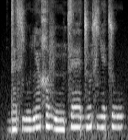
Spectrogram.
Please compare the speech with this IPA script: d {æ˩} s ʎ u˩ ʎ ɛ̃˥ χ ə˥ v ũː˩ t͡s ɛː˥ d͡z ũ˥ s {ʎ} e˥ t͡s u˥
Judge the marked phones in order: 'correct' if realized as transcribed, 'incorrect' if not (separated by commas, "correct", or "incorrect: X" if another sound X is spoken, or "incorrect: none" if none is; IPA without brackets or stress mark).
correct, correct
